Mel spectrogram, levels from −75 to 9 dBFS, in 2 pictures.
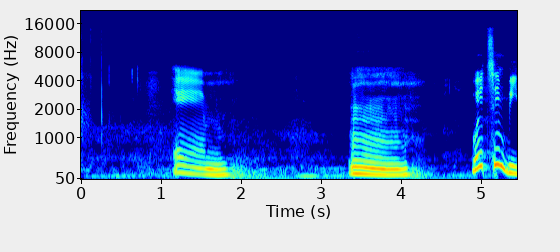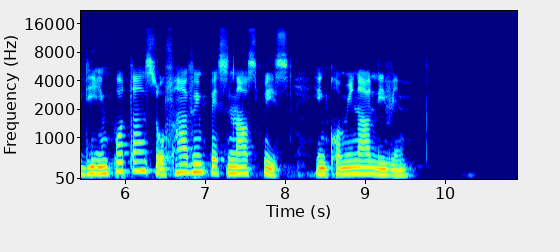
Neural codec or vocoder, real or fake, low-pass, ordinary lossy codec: autoencoder, 48 kHz, 128 numbers a frame, DAC-VAE, trained on Japanese speech; fake; 14.4 kHz; none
